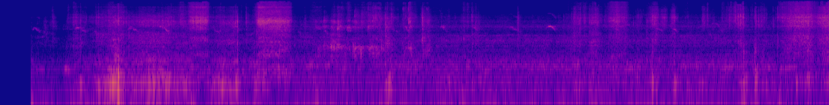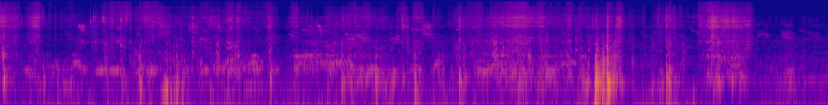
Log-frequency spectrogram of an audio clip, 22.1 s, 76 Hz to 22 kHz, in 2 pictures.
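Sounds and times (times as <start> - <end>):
rustling: 7.5 - 21.3.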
